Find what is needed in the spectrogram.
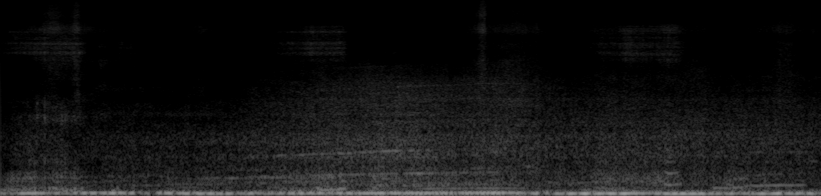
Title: My dog snoring 😂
